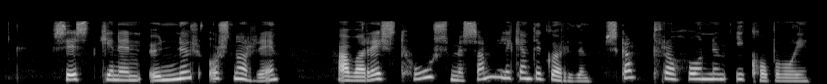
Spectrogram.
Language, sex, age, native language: Icelandic, female, 20-29, Icelandic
